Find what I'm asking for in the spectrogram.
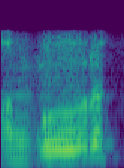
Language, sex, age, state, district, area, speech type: Hindi, male, 45-60, Bihar, Samastipur, rural, conversation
